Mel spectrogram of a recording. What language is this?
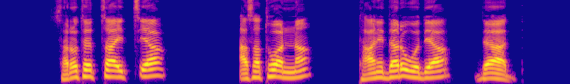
Dawro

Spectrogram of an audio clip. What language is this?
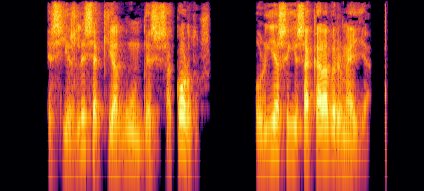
Galician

